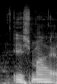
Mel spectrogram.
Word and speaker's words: Ishmael: Ishmael Walker, 513. All right, your name is what? Ishmael, it's out the Bible. It's out the Bible. Spell it. Ishmael. Say it one more time. Ishmael, like Jeremiah, Ishmael.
